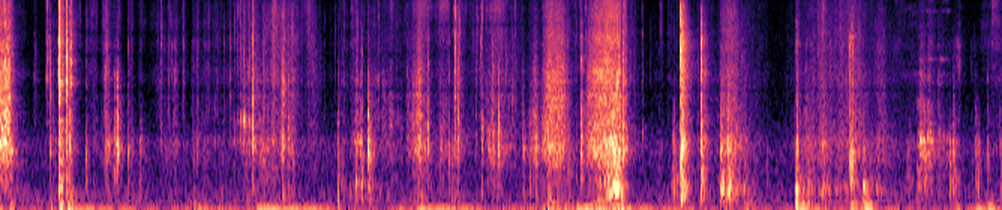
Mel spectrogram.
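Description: Packaging being torn and crinkled as the box holding a Panini Flawless aluminium briefcase is opened, in irregular scratchy bursts with scattered sharp clicks and knocks. The longest stretch of tearing comes about five to six seconds in.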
